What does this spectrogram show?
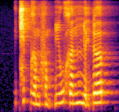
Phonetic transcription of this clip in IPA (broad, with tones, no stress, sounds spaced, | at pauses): t͡ɕ ə˦˥ p̚ ɣ ə˨˩ m f ə̰˧˨ m ʔ i˨˦ w x ə˨˦ n ɲ ə̰˧˨ j ɗ ə˦˥ p̚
